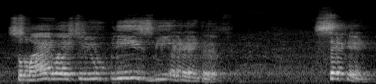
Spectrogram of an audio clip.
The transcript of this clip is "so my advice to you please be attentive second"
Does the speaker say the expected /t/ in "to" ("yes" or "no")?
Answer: yes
